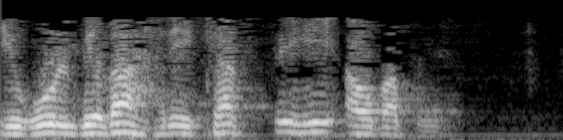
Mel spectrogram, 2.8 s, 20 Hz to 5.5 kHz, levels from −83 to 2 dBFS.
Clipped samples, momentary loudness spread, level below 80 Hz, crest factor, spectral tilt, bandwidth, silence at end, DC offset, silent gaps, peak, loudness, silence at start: under 0.1%; 8 LU; -44 dBFS; 16 dB; -12 dB/octave; 4.1 kHz; 0.6 s; under 0.1%; none; 0 dBFS; -15 LUFS; 0 s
